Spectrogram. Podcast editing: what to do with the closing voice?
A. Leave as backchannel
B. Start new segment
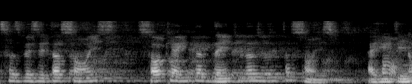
A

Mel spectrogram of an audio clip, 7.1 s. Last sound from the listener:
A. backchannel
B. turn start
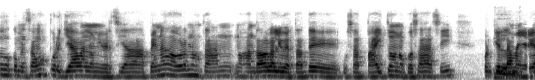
A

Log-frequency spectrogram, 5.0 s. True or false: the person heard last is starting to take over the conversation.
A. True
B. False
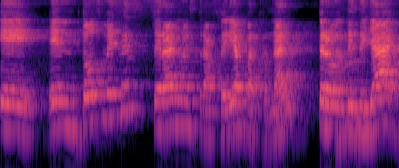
B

